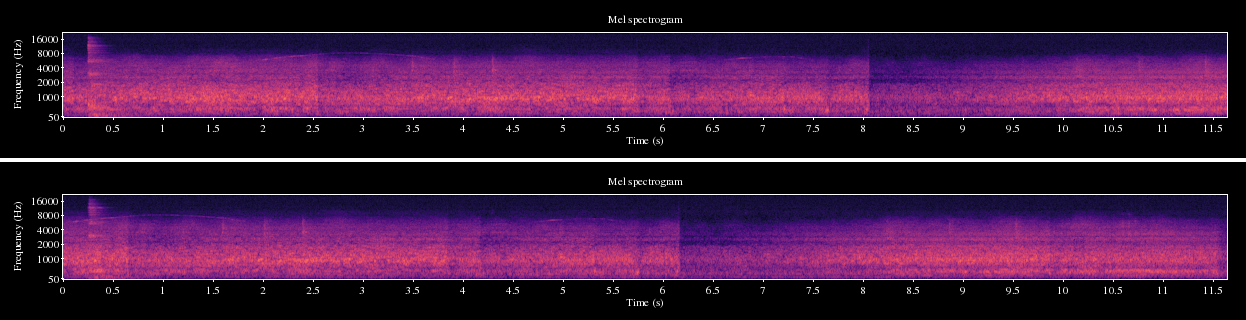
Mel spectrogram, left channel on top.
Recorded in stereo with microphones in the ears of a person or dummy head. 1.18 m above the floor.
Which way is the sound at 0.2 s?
35° left (ahead or behind).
